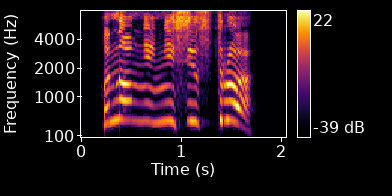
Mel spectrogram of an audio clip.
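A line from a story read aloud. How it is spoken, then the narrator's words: Sudden shout. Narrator (Russian): вдруг крикнул Хуянь-Юнь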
